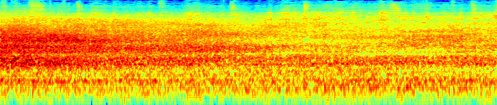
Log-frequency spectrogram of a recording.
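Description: Jet aircraft flying low past the crowd, its engine noise a steady loud rush that eases off over the first few seconds and then holds.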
